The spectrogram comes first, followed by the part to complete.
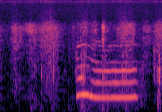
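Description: A dog howling: one long, steady note that begins about halfway through, dips slightly in pitch at its start, and cuts off abruptly.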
